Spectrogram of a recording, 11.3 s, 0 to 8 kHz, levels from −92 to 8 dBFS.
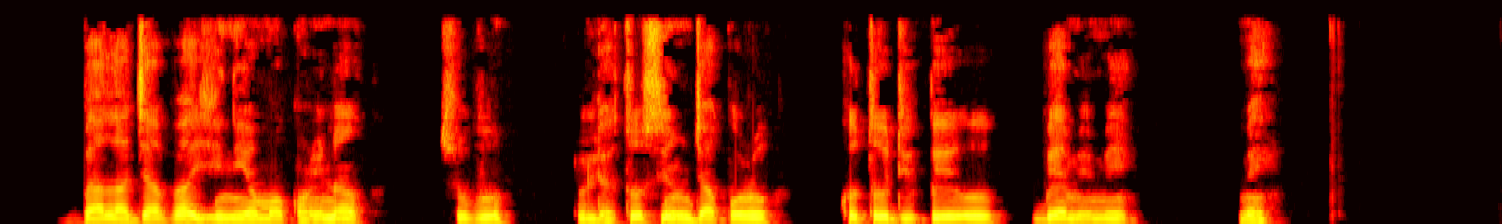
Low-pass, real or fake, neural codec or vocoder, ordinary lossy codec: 7.2 kHz; real; none; MP3, 48 kbps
